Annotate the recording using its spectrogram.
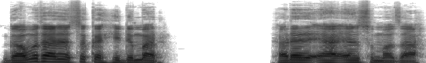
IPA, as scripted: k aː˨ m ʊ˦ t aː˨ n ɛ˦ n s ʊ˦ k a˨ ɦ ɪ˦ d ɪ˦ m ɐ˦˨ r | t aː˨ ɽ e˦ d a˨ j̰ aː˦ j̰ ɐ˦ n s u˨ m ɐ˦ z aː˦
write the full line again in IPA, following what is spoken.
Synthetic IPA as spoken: ɡ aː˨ m ʊ˦ t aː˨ n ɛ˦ n s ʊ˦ k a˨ ɦ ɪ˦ d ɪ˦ m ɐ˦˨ r | t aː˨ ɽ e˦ d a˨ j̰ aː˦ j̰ ɐ˦ n s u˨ m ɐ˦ z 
